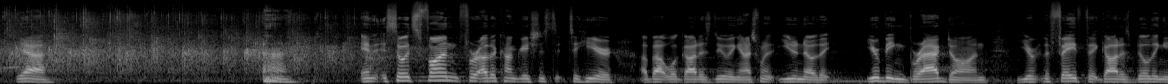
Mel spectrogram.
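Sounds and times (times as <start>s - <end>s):
audience clapping hands: 0.0s - 4.6s
speech: 0.2s - 0.6s, 2.6s - 11.6s.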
